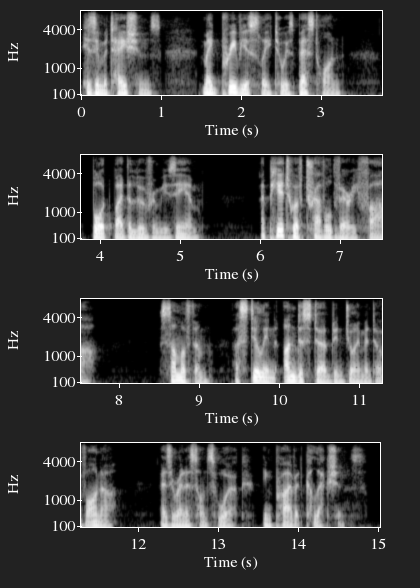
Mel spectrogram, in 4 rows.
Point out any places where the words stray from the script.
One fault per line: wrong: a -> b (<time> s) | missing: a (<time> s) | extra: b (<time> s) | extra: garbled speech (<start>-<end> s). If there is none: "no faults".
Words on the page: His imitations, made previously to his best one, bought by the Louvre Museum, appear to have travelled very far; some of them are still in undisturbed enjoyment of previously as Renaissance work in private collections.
wrong: previously -> honour (11.3 s)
